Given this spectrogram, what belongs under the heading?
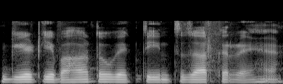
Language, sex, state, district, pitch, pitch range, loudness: Hindi, male, Manipur, Imphal West, 115 Hz, 110-115 Hz, -20 LUFS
